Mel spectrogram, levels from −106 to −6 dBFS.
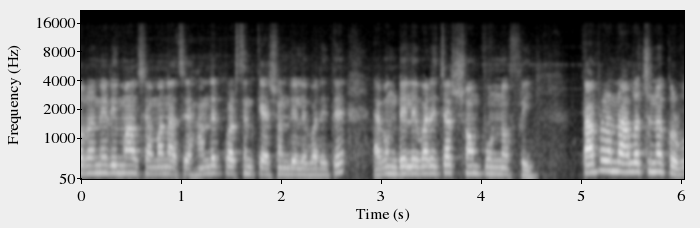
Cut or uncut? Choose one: uncut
